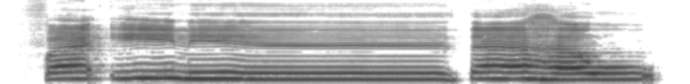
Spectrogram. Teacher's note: اب یہاں نون ساکن کے بعد آ رہا ہے تا، تو یہاں پہ ہوگا اخفا۔ اخفا کا کیا مطلب ہوتا ہے کہ نون کی آواز کو چھپانا۔ کس کے پاس چھپائیں گے؟ تا کے مخرج کے پاس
